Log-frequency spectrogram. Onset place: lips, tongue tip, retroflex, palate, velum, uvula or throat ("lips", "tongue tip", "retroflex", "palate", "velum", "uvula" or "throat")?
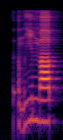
throat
